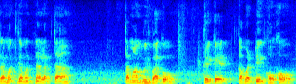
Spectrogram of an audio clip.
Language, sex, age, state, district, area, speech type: Gujarati, male, 60+, Gujarat, Valsad, urban, spontaneous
